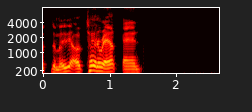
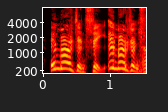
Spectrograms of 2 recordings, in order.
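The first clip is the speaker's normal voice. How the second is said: mock evacuation alarm call; PA announcement voice; 4 semitones higher than usual. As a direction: recite it like a building PA system. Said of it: "a speaker ... until it's going".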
